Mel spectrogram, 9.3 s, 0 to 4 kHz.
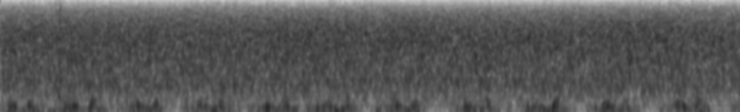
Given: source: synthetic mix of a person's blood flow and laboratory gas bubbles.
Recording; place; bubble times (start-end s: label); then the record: Doppler ultrasound of blood flow; precordium
0.64-0.82 s: bubbles
2.88-3.25 s: bubbles
8.37-8.50 s: bubbles
From the record:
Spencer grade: 2 (many but less than half of the cardiac periods contain bubble signals, singularly or in groups); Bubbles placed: anywhere in the cardiac cycle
